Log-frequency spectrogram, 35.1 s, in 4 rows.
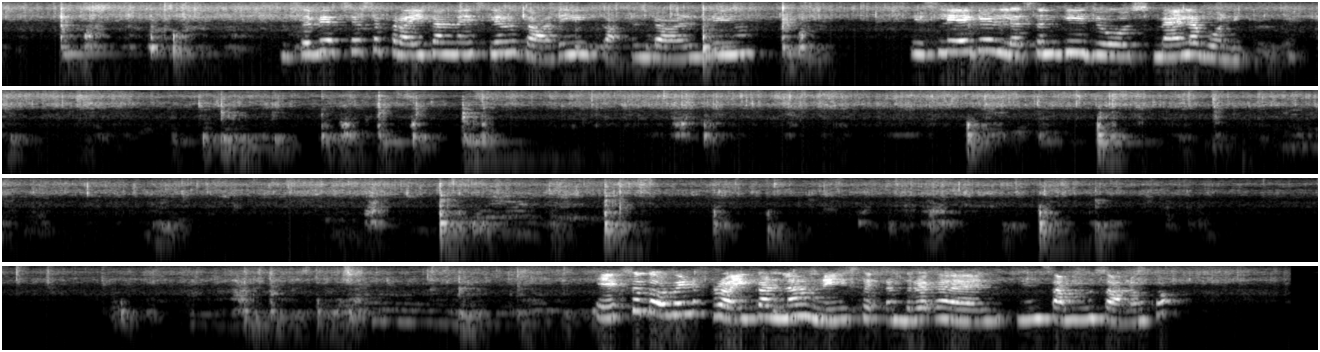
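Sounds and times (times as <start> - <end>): onions sizzling in hot oil: 0.0 - 35.0
wooden spatula scraping pan: 13.2 - 14.2, 23.2 - 25.1, 27.0 - 30.4.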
